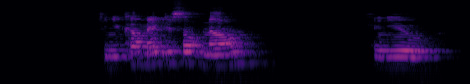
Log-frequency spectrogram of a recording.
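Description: A man speaks calmly into a handheld radio close by.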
